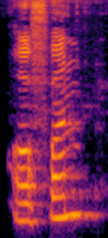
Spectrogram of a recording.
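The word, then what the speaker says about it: often: Match, ऑफन, catch, batch. You silent कब होता है, अगर यू के बाद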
